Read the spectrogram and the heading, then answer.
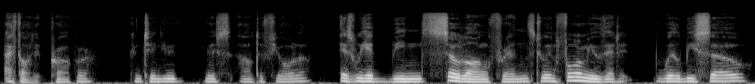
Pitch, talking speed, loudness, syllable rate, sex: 130 Hz, 175 wpm, -17 LUFS, 4.6 syllables/s, male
